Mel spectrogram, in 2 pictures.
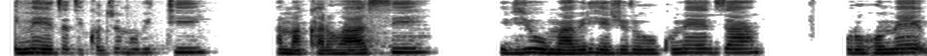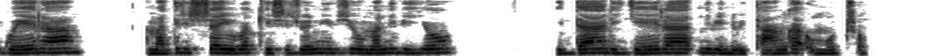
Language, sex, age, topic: Rundi, female, 36-49, education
